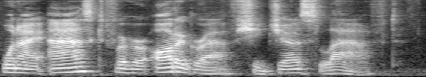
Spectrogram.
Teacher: You almost don't hear the T. It's implied, but not voiced.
